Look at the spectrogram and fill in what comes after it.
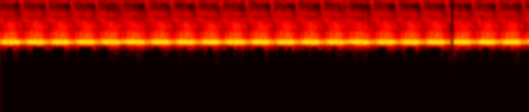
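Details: On a calm summer night in a farm meadow beneath the full moon, crickets keep up a piercing, evenly pulsed chirp near four beats per second, with one brief dip near the end.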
